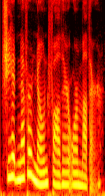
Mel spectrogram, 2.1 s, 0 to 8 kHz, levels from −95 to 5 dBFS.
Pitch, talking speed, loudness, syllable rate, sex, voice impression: 215 Hz, 200 wpm, -14 LUFS, 5.0 syllables/s, female, feminine, adult-like, slightly fluent, slightly unique, slightly intense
